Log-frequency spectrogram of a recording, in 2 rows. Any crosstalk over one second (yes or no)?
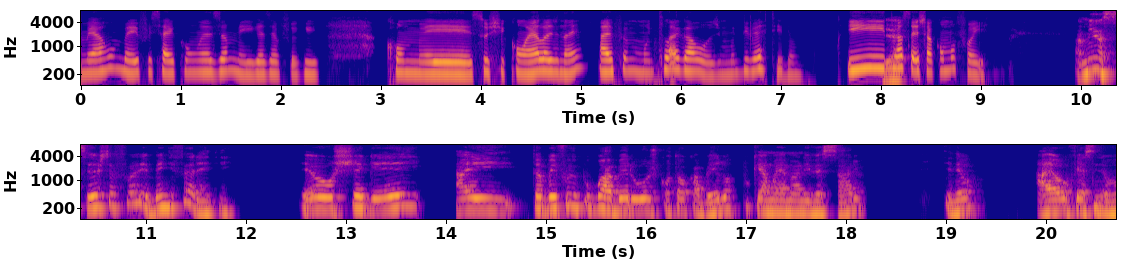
no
